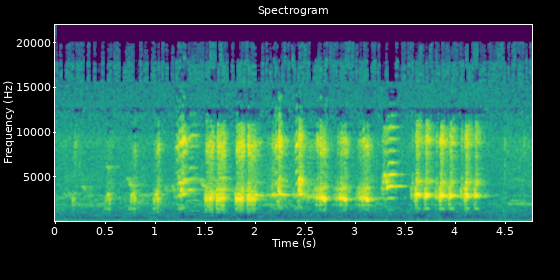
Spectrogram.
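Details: Great reed warbler singing from reed beds and sedge: a very loud, harsh, multi-syllabled song of croaking, grating and rattling notes in rapid bursts, with low wind-like rumble underneath.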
